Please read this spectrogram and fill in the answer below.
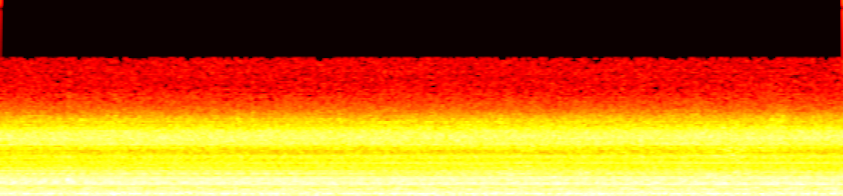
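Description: Steady cabin drone of an airliner in flight: the even rush of engine and airflow noise with a constant hum of several steady tones.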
